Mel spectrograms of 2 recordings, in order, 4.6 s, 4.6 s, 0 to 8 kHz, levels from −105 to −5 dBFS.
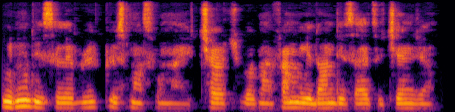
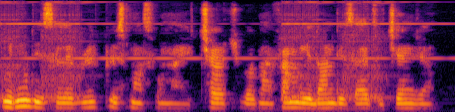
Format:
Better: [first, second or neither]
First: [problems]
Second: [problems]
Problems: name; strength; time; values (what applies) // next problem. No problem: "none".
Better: first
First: none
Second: background sound (Telephone); 14 dB below the speech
